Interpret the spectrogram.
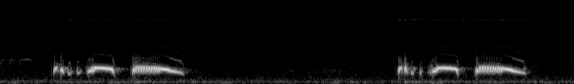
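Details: Wild spotted dove recorded as a lure for trapping birds. Two cooing phrases about three seconds apart, each a couple of quick clipped notes followed by two longer, smooth, slightly falling coos. Faint low rumble underneath, otherwise quiet.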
